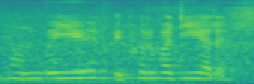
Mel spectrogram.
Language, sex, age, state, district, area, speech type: Bodo, female, 45-60, Assam, Chirang, urban, spontaneous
